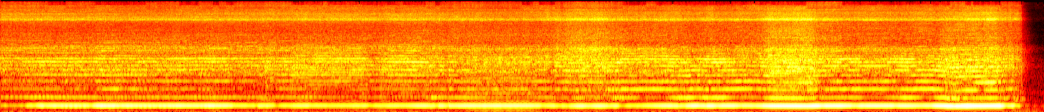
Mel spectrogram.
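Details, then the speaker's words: Lapidus procedure for hallux valgus, in a workshop demonstration: an oscillating saw starts a lateral, plantar-based osteotomy cut on the medial cuneiform to correct the intermetatarsal angle, with a steady buzzing hum and a grinding edge under load. "clinically the amount of correction can be anticipated by measuring the preoperative x-ray of the inter metatarsal angle and then transposing that the osteotomy cut is started with the saw"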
